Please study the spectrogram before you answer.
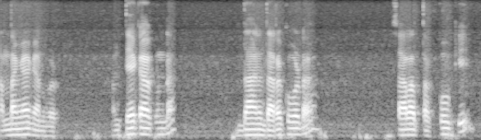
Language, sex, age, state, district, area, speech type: Telugu, male, 60+, Andhra Pradesh, East Godavari, urban, spontaneous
